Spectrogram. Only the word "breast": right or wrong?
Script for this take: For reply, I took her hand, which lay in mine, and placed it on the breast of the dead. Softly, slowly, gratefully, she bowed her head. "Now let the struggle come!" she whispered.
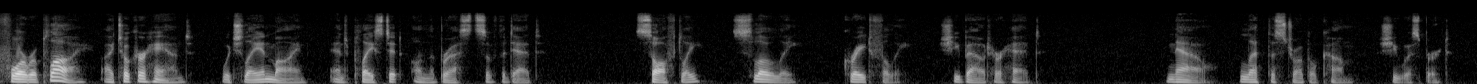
wrong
